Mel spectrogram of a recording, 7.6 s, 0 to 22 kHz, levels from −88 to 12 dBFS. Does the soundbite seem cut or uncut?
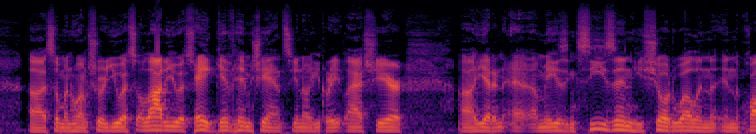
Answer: cut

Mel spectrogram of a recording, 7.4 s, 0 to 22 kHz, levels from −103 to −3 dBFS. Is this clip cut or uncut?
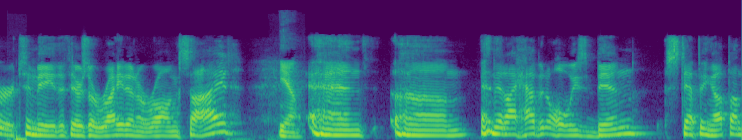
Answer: cut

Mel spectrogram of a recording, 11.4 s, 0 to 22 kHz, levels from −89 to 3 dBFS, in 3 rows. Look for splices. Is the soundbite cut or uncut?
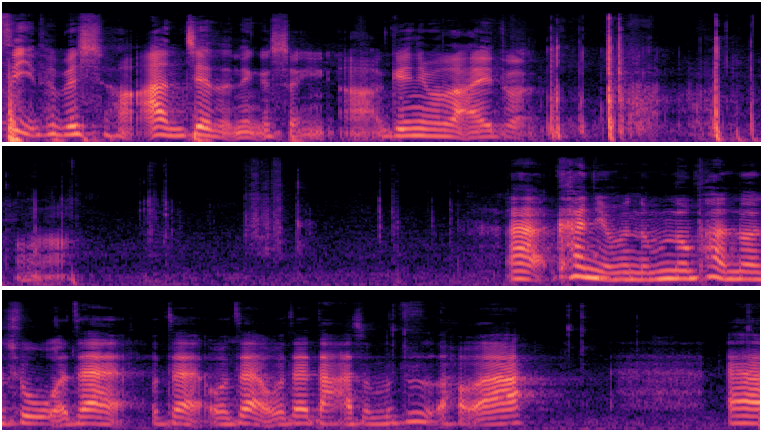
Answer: uncut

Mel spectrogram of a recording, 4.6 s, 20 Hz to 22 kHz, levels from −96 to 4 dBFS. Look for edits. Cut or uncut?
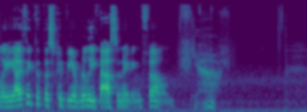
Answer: uncut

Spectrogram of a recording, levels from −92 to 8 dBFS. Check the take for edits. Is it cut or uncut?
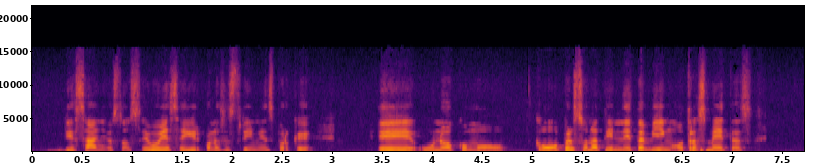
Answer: uncut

